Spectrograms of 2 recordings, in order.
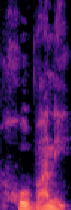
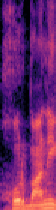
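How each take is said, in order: First: No 'r' sound comes before the 'b'. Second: An 'r' sound comes before the 'b'. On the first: The speaker calls it right. "असल लफ्ज है खुबानी" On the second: The speaker calls it wrong. "खुरबानी कोई लफ्ज नहीं है"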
